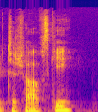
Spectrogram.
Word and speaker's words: Tchaikovsky: Hoffman that was turned into a two-part ballet by Peter Tchaikovsky.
